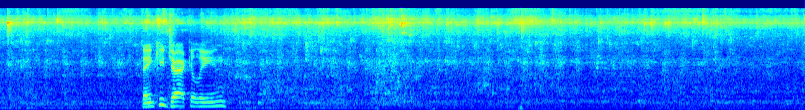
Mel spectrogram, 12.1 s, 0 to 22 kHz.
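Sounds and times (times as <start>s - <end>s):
water splashing into pool: 3.1s - 12.0s.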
